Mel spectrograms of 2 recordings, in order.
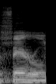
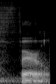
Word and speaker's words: Pharaoh: Pharaoh dog, not feral dog. Yeah, like an Egyptian pharaoh.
